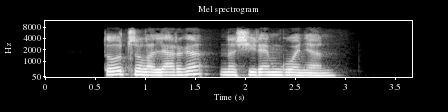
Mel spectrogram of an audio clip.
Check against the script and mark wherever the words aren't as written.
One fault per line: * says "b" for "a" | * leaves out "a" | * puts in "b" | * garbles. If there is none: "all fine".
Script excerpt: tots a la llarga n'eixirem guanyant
all fine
